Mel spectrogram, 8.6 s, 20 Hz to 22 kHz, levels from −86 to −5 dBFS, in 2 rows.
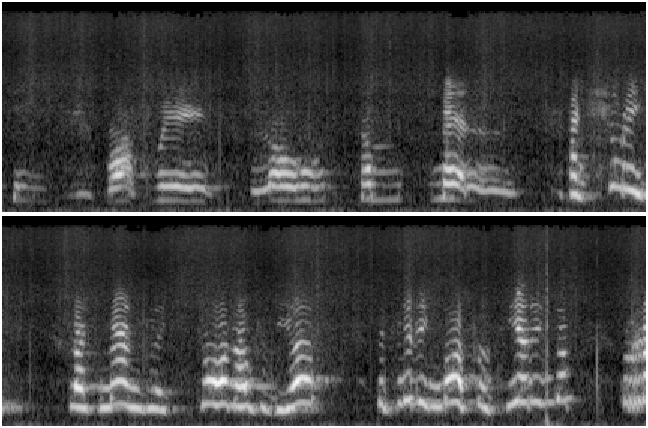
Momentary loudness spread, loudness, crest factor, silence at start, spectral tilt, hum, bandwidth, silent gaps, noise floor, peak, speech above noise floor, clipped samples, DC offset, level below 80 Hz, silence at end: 16 LU; -22 LUFS; 20 dB; 0.05 s; -3 dB/octave; none; 18 kHz; none; -47 dBFS; -4 dBFS; 25 dB; under 0.1%; under 0.1%; -62 dBFS; 0 s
